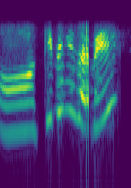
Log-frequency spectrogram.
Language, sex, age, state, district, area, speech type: Assamese, female, 18-30, Assam, Morigaon, rural, conversation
